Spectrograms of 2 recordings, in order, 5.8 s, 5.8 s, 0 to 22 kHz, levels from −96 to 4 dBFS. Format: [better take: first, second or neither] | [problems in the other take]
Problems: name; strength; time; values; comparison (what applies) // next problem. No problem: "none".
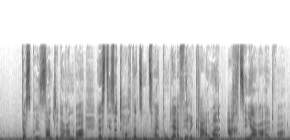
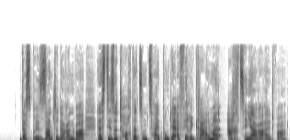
second | wind noise on the microphone; occasional gusts; 15 dB below the speech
